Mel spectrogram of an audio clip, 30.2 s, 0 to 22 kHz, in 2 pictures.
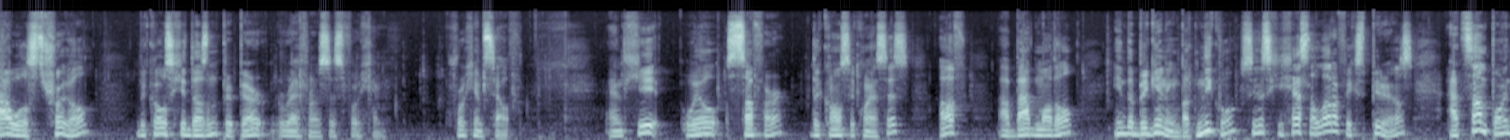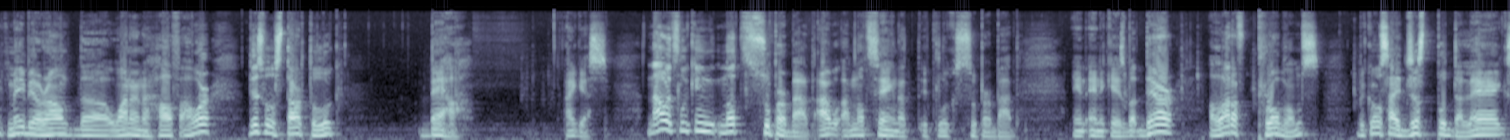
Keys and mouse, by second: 1.2 click, 4.1 alt+q, 5.2 g, 7.1 1, 8.4 ctrl+z, 12.8-15.5 right drag, 12.8 1, 16.6 g, 19.4 alt+q, 20.2-26.5 ctrl+alt+drag, 26.5-30.2 alt+right drag, 26.5 6, 26.9 alt+q.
